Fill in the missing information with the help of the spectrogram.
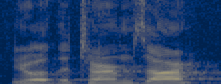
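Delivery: ordinary delivery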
